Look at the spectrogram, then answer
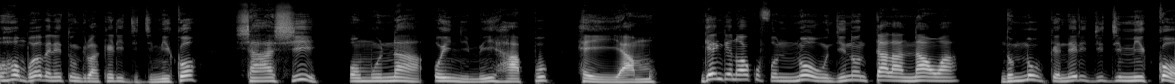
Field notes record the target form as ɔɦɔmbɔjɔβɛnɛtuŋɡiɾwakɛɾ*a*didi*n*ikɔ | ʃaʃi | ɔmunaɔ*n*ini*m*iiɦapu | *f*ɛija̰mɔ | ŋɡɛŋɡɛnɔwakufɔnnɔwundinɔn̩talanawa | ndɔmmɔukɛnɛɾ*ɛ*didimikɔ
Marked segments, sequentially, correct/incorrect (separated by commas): incorrect, incorrect, incorrect, correct, incorrect, incorrect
